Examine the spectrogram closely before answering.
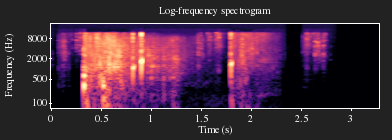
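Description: A pickaxe digs into stone blocks.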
